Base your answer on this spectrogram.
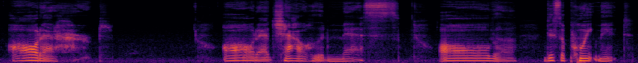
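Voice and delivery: slow, hushed, close to tears; real emotion, hushed and slow; emotional whisper. Real, not acted. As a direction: whisper it slowly as the memories surface. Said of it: "I'm getting emotional now".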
